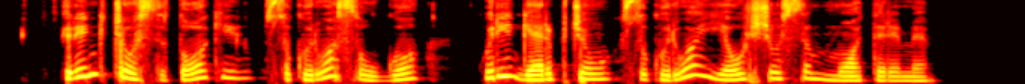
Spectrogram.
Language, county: Lithuanian, Tauragė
